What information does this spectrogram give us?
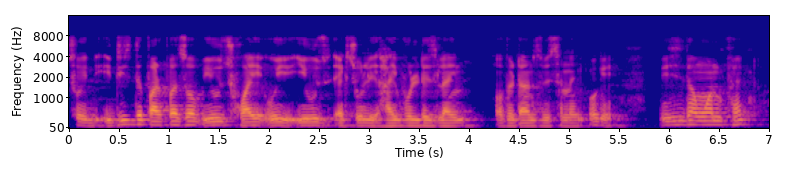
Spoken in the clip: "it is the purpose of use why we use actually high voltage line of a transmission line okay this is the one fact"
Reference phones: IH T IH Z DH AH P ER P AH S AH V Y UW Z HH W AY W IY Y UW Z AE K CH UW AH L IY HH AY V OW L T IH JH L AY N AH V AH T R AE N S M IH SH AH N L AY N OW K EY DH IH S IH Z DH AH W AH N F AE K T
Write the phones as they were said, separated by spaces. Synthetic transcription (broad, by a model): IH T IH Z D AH P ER P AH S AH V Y UW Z HH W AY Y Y UW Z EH K CH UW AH L IY HH AY B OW L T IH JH L AY N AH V AH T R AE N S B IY S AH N L AY N OW K EY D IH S IH Z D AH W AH N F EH K T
